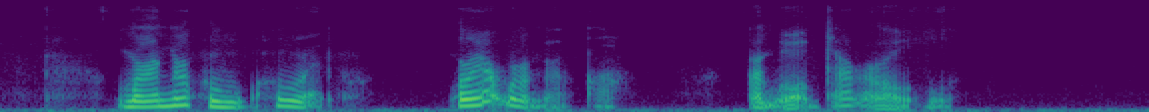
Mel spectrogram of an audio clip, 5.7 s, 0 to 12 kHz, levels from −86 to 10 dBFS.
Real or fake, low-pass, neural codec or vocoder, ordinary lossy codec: fake; 9.9 kHz; autoencoder, 22.05 kHz, a latent of 192 numbers a frame, VITS, trained on many speakers; Opus, 24 kbps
